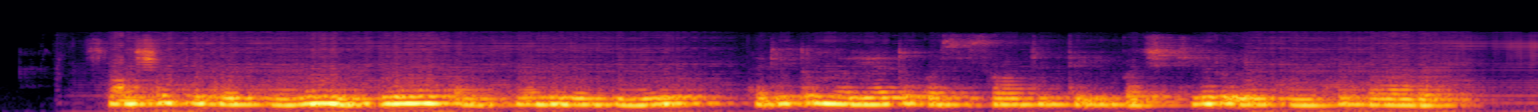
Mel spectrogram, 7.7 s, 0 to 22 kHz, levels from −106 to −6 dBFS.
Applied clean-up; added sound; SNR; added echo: neural separator model SepFormer DNS4.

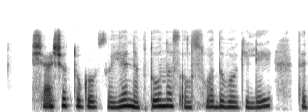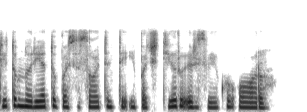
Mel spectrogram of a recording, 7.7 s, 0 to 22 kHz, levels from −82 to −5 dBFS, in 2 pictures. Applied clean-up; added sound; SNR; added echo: none; none; none; none.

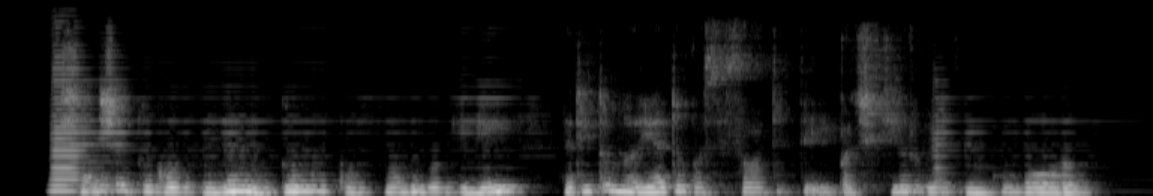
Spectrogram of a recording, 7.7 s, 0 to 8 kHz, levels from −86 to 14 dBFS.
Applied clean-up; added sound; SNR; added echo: neural mask model DeepFilterNet 3.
